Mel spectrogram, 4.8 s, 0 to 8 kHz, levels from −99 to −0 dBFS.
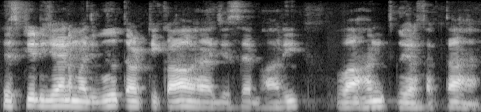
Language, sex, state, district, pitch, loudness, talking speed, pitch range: Hindi, male, Jharkhand, Ranchi, 100 Hz, -17 LUFS, 160 wpm, 90-110 Hz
